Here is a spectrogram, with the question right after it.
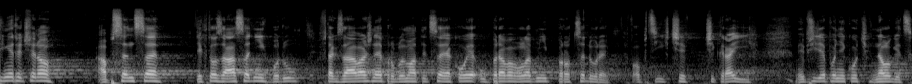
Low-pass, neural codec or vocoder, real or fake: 14.4 kHz; none; real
